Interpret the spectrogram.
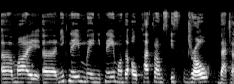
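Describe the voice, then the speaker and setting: A woman speaks with a Russian accent. Her intonation stays fairly even. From Russia, Moscow. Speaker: watercolor artist. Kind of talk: interview. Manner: halting, many fillers.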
